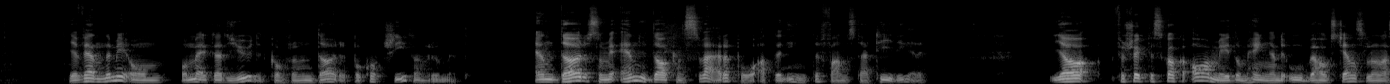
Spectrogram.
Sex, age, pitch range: male, 30-49, 90-130 Hz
